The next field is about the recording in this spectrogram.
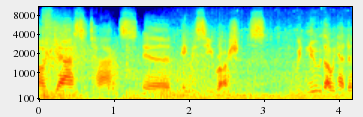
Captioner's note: explosion; apc motor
